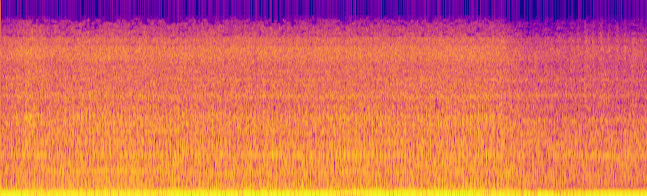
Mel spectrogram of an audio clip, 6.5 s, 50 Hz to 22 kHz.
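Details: 1976 VW Westfalia Bus, Type 4 air-cooled flat-four, after the voltage regulator was replaced to fix no charging: a deep, steady rumble with an even beat and no knocks or misses. It idles smoothly and now charges.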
